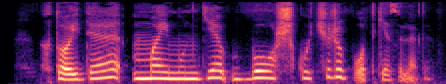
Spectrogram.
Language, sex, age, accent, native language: Uzbek, female, under 19, Toshkent shahri, Uzbek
